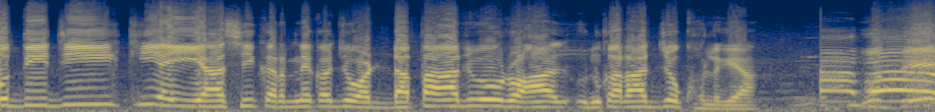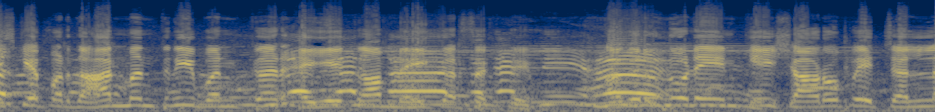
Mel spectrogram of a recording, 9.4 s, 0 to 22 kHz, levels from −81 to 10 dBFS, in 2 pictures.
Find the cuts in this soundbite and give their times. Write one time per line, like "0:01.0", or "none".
0:04.1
